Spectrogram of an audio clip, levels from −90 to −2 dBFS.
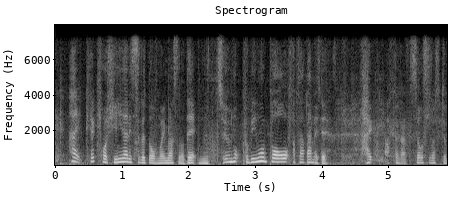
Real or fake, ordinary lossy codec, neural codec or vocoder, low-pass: fake; none; codec, 16 kHz in and 24 kHz out, 0.8 kbps, FocalCodec, streaming, 65536 codes; 7.2 kHz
